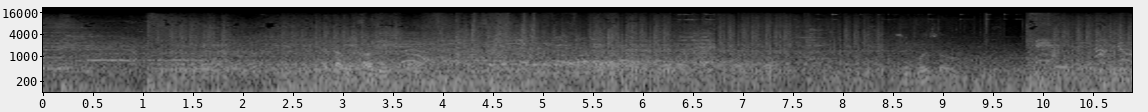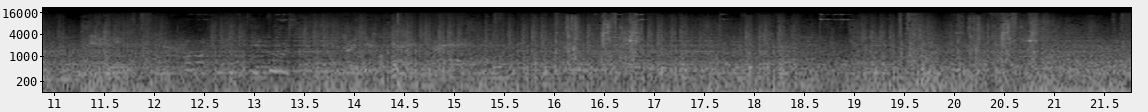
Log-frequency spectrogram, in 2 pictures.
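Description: Gunfire crackles in a game.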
